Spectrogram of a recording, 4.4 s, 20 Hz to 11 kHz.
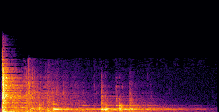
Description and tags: Chopping Wood 02 - reverb
Chopping Wood
Recorded with digital recorder and processed with Audacity
logs, collision, falling, hatchet, crash, axe, chopping, bang, log, wood, chop, firewood, collide, percussive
